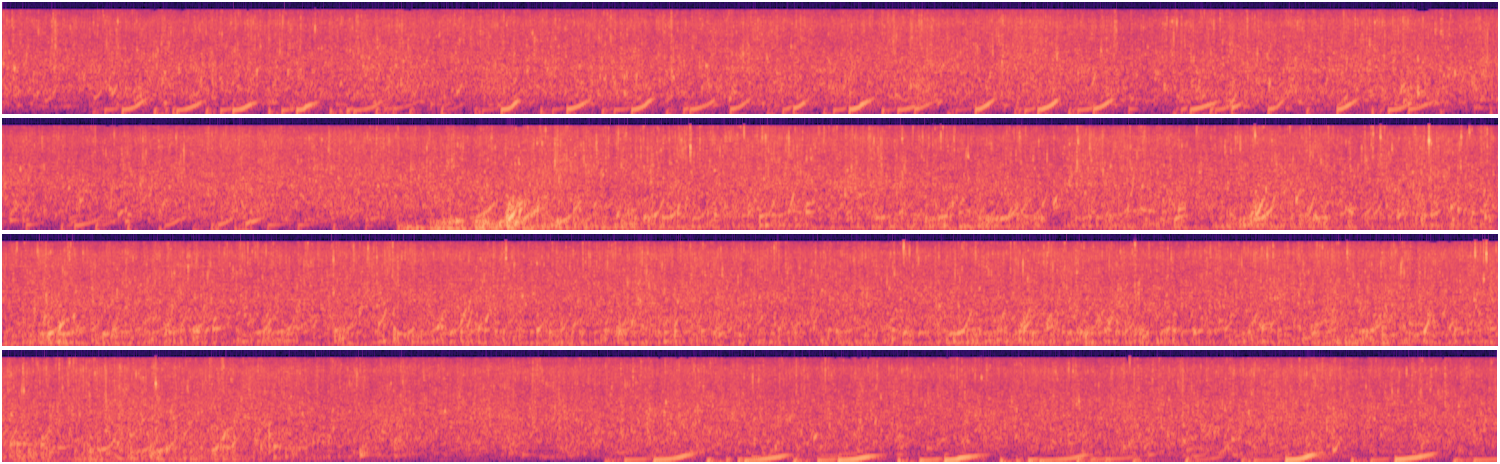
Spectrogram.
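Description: Aquarium water bubbling and gurgling: a quick run of small bubble sounds, changing suddenly about a third of the way in to a fuller, steadier rush of water, with the small bubbling returning near the end.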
